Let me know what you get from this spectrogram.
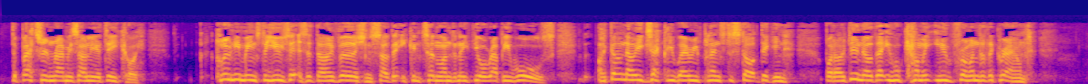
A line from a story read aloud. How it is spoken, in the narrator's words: Suddenly, he blurted out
